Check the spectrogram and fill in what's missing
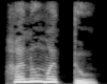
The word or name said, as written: ಹನುಮತ್ತು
